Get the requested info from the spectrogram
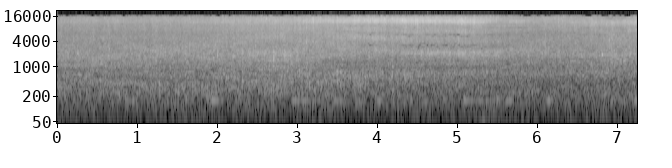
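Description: Water rushing steadily along a narrow concrete channel beside a path, a constant running-water rush.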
